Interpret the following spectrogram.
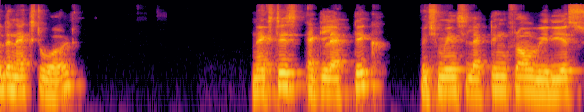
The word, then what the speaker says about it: eclectic: So when you are pronouncing this word, you can feel selective word because eclectic and selectic is kind of similar sounding word.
